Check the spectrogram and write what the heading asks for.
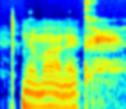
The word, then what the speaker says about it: mnemonic: I have to what do you call it, like a mnemonic, mnemonic. The M is silent, I guess.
